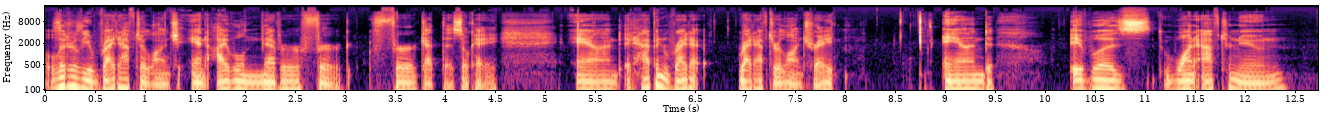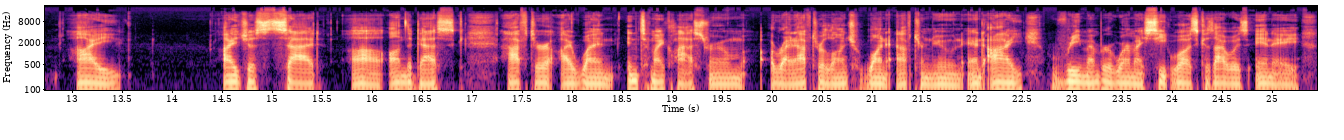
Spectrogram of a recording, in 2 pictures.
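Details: Adult man with stuttering since 5th grade, mild and covert, worst in 11th grade; he says he is unusually fluent here; stuttering.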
